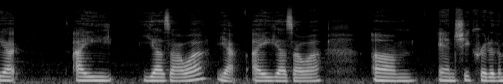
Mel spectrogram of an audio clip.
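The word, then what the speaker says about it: Ai Yazawa: sorry I need to see her how to pronounce her name I uh I yazawa yeah a yazawa um and she created the manga and that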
